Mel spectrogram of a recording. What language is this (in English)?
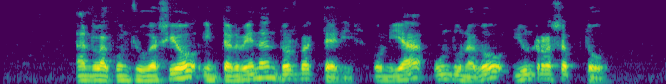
Catalan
